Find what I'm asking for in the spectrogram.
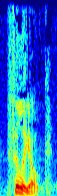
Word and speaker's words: Filioque: Filioque.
